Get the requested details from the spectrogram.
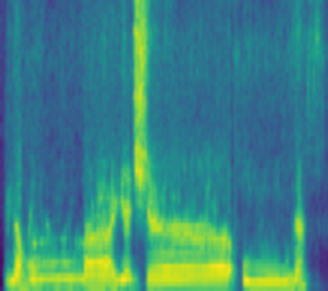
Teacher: तो मीम मुशद्दद आ जाएगी तो वहां पर इदगाम होगा, पहली मीम दूसरी मीम के अंदर दाखिल हो जाएगी, यानी साकिन मीम मीम मुशद्दद के अंदर दाखिल कर दी जाएगी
